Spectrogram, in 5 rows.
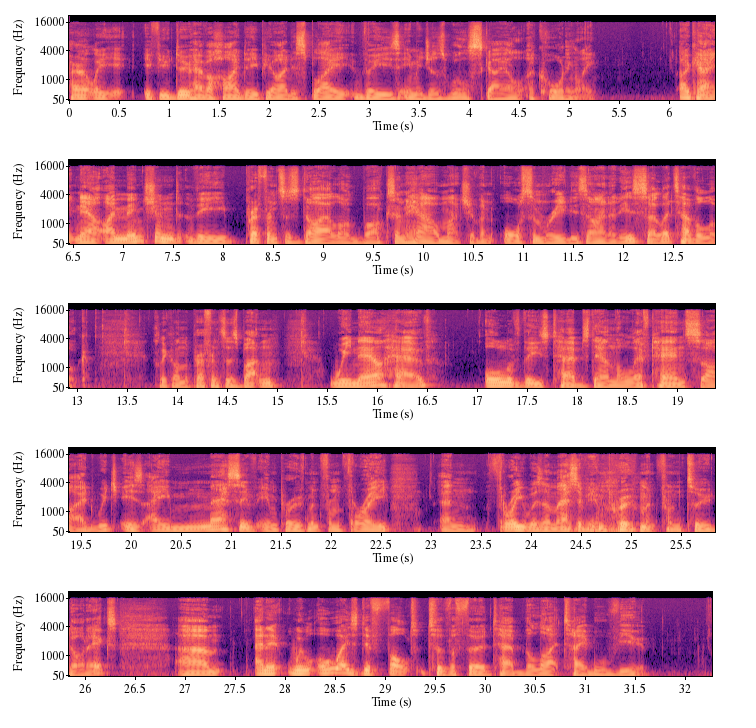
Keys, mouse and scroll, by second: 13.2 click.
